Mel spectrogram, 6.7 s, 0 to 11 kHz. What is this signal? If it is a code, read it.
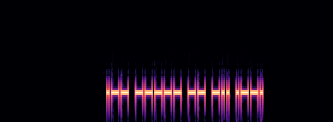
Morse code, heard as a keyed tone, about 25 wpm, 700 Hz. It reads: W0MDP
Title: USA Call Signs - 5 Characters - 25wpm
